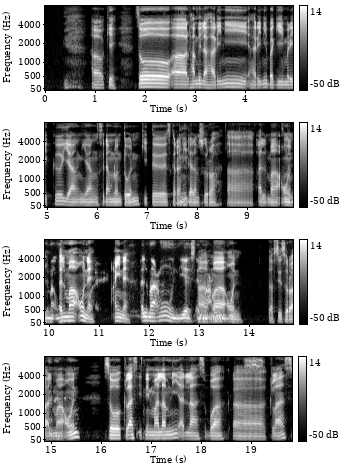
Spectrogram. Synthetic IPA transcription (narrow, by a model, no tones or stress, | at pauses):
aoke | soəalɦamdulilaɦɦaɾinihaɾinĩbaɡiməɾekəjaŋjaŋsədaŋmənõnt̪ɔnkit̪əsə̥kaɾa̰ŋnidalamsuɾahʔəʔalmaʔṵnalmaʔunɛhʔã̰inɛhalmaunjɛsaamaʔun | t̪a̰fsilsuɾʔaɦa̰lmaʔun | soklasḭsnĩnmalamnia̰dalahsəbuahəklas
